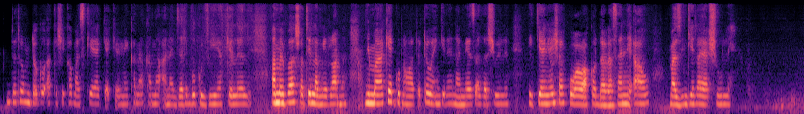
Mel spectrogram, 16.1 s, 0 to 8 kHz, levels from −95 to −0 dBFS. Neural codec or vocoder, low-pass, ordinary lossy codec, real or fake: codec, 16 kHz, 1 kbps, X-Codec, WavLM features, trained on Multilingual LibriSpeech; 7.2 kHz; MP3, 48 kbps; fake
